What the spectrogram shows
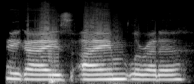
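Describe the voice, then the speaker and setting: Flat-toned woman therapist on a call. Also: fairly high pitch, slow, smooth, no room sound, poor audio. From New Jersey, US. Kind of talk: introducing herself on a video call. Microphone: video call.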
